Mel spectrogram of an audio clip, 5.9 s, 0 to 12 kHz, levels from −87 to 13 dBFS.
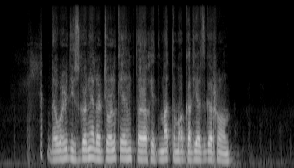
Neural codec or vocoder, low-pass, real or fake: codec, 16 kHz in and 24 kHz out, 0.8 kbps, FocalCodec, streaming, 65536 codes; 10.8 kHz; fake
